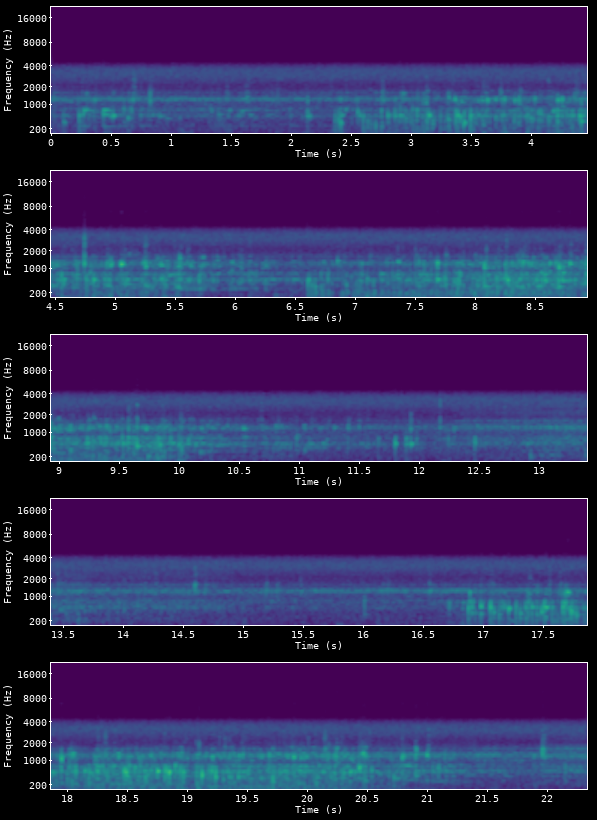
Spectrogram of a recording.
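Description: Scuba diver's exhaled bubbles from the regulator, heard underwater as bubbling, crackling bursts with quieter stretches between breaths.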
